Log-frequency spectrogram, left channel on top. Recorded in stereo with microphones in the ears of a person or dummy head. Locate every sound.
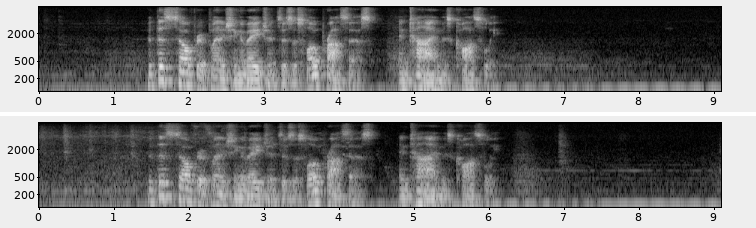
1.4 s a man speaking: 45° left (ahead or behind), 0.8 m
